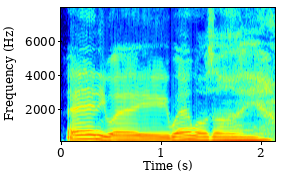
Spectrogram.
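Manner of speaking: slow, drawn-out singsong; finding the thread. Real, not acted. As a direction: stretch each word while picking up the story. Finding her thread after digression.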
